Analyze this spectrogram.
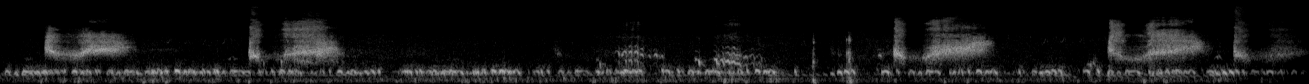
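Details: Black grouse displaying at a lek: a continuous low, bubbling cooing chorus runs throughout, broken by loud harsh hissing, sneeze-like rushes near the start, at about three seconds, and twice more late in the recording.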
